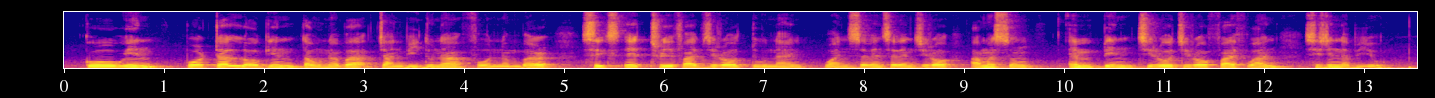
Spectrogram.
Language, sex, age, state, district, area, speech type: Manipuri, male, 30-45, Manipur, Tengnoupal, urban, read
